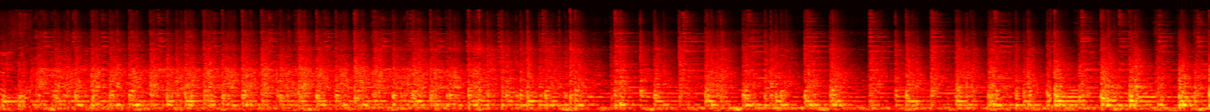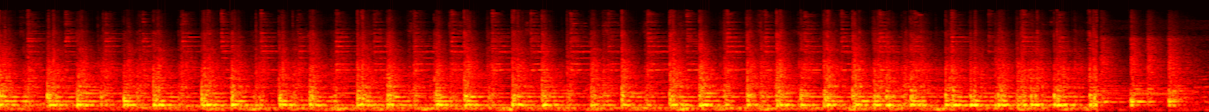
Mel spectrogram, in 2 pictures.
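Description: A group of hand-held barrel drums (dhols) played together in a fast, even beat for festival dancing, over a steady ringing drone.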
